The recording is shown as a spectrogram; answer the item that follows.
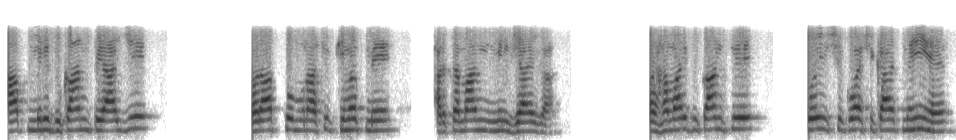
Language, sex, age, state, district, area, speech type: Urdu, male, 18-30, Bihar, Purnia, rural, conversation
